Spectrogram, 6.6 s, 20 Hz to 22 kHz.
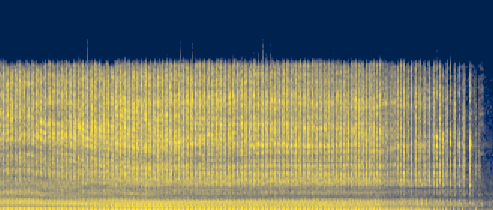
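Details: Coleman 1500psi pressure washer, almost 20 years old, Tecumseh engine with donor carb from junk engine, after sidewalk washing: steady even running then clean wind-down at shutoff; healthy despite minor hose leak.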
